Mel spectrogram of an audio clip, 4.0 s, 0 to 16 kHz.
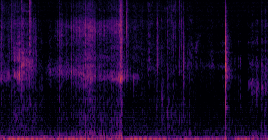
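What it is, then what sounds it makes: Dry soap bar being shaved. A solid, dry orange oval soap bar held in the hand is shaved by a metal blade into thin curls. Dry, papery scraping and crinkling runs continuously with a faint tone near 2.4 kHz, broken by brief bright clicks and one sharp tick near the end.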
